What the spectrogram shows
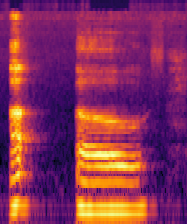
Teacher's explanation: and then released it to make the O sound oh that that little duration of time where you held off the air you cut it off and then you released it was a glottal stop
